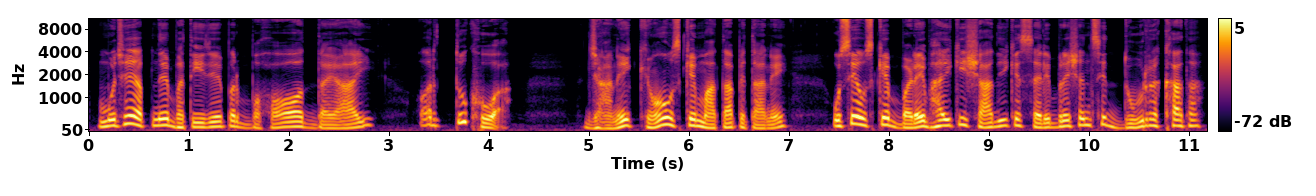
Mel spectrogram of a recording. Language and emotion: Hindi, sad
